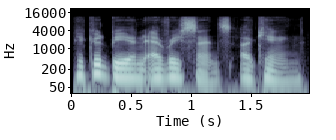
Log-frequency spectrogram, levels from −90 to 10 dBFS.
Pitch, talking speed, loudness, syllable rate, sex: 100 Hz, 240 wpm, -16 LUFS, 5.9 syllables/s, male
